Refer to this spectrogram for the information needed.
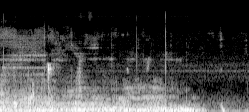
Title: stomach growl (Sidekick)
